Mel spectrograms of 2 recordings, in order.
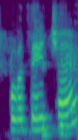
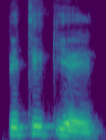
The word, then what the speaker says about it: petechiae: Answer po natin is purple red tongue with potecha. Ang hirap i-pronounce na. Ganito po, makinig mo na kayo. Petechiae.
